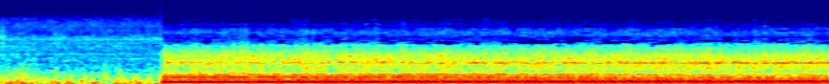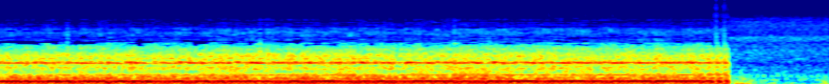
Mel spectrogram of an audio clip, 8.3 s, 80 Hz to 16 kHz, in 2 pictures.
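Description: A KTM RC 250 single-cylinder motorcycle engine revs loudly and close, holding a steady, strong buzzing drone for about seven seconds before it cuts off abruptly.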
